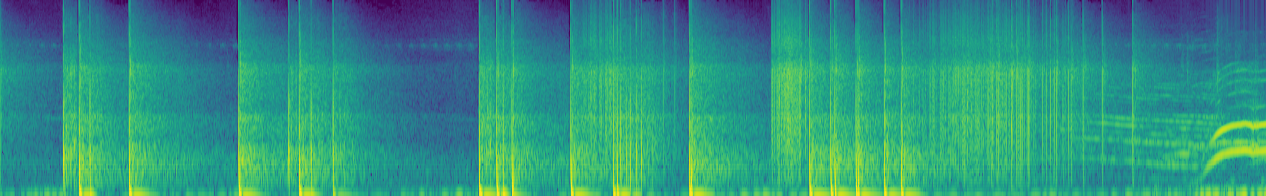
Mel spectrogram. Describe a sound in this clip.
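Fireworks burst with loud, sharp bangs close by.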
